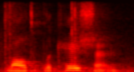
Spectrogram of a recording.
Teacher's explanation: you can tap on the first and the fourth syllables multiplication the fourth syllable seems to have a higher or the same degree of stress multiplication it sounds like it has a higher degree of stress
